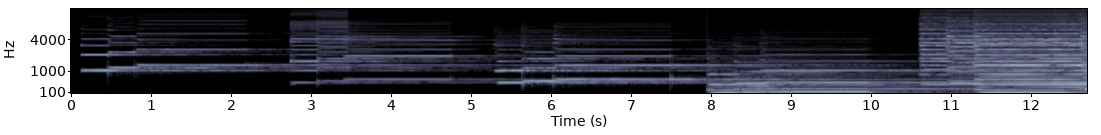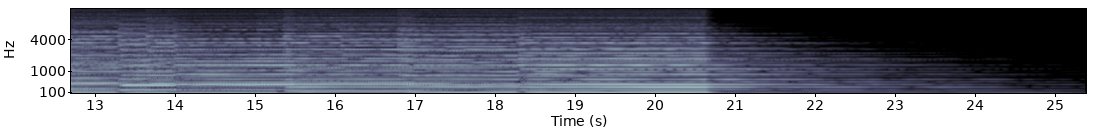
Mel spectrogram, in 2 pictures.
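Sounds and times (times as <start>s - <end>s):
organ song: 5.6s - 23.9s.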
